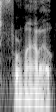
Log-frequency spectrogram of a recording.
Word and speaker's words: sformato: He sent me out a sformato, which is sformato, S-F-M-O-R. It's like three consonants in a row, so it's hard to pronounce, sformato.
